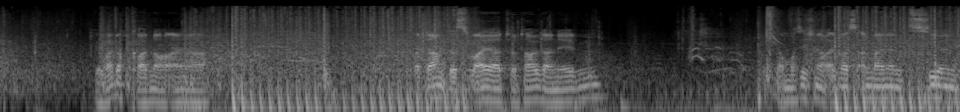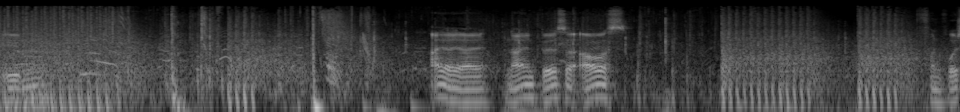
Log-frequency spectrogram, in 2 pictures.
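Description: Rapid bursts of automatic rifle fire crack close by.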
